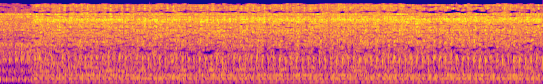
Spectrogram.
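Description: Small engine of a portable hydraulic power pack running steadily, with a fast, even pulse. It feeds the hydraulic rerailing equipment. The drone gets slightly louder and shifts in tone about a third of a second in.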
